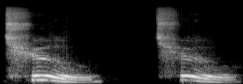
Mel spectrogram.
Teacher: Quando você tem um T e um R, você tende a palatalizar um pouquinho, certo? True.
